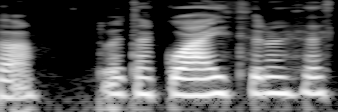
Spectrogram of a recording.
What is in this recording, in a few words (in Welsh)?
"gwaeth", Welsh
